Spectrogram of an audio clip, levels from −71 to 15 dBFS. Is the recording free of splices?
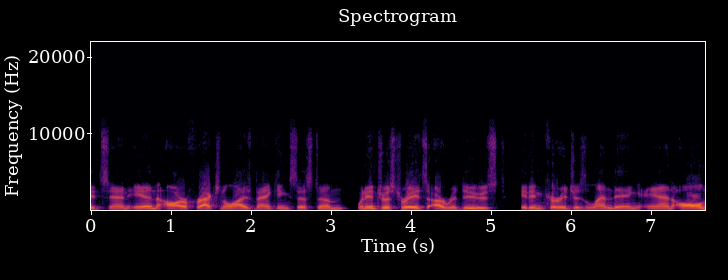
no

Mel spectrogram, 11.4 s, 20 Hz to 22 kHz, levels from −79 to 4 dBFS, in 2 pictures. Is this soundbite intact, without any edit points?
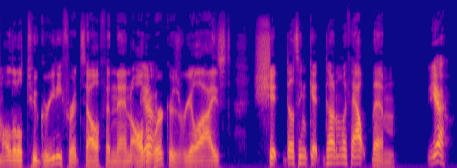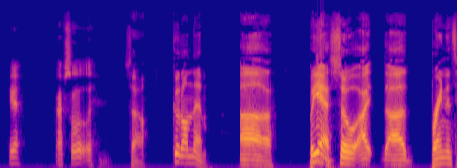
yes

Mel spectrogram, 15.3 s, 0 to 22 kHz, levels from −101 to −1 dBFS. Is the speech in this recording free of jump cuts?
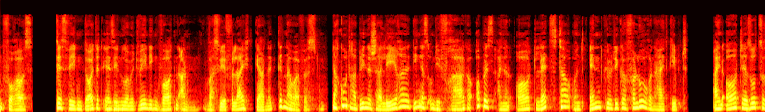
no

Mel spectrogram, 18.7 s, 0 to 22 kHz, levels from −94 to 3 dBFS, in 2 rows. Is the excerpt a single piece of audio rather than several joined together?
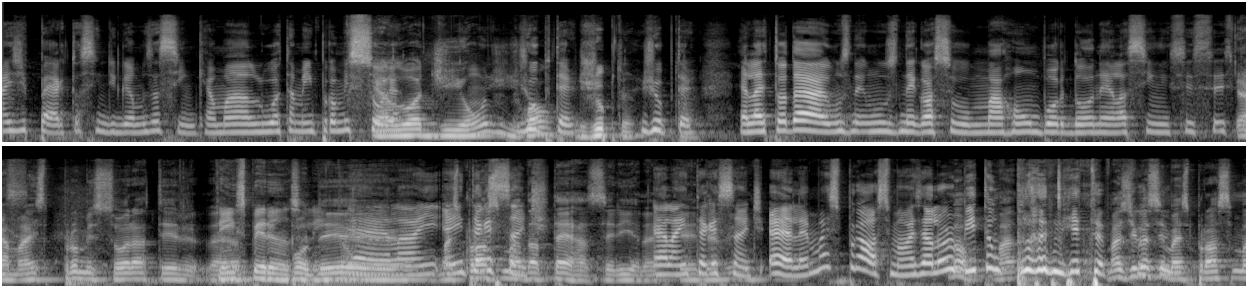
yes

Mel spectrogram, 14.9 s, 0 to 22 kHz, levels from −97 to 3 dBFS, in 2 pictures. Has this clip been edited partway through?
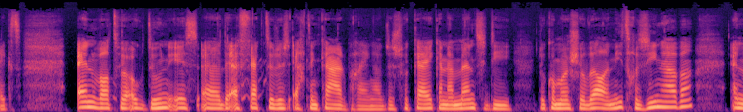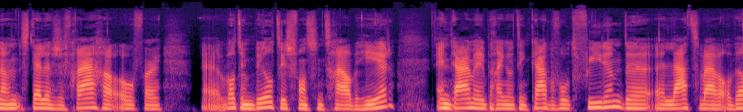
no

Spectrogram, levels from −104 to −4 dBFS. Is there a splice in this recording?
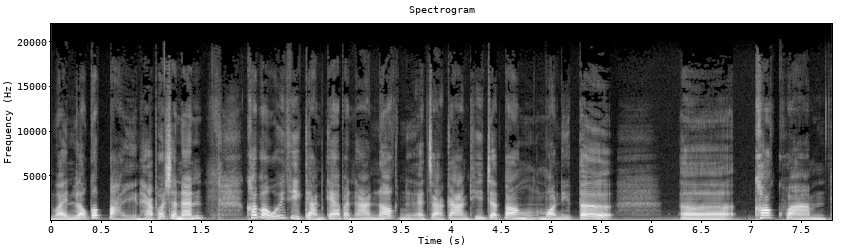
yes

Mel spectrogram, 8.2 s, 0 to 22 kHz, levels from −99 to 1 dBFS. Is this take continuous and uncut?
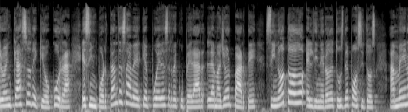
yes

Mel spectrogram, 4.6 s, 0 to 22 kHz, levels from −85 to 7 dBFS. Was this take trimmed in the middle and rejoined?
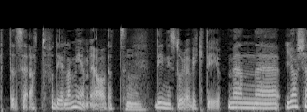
yes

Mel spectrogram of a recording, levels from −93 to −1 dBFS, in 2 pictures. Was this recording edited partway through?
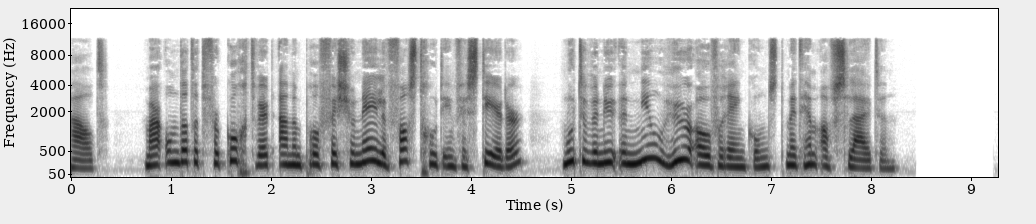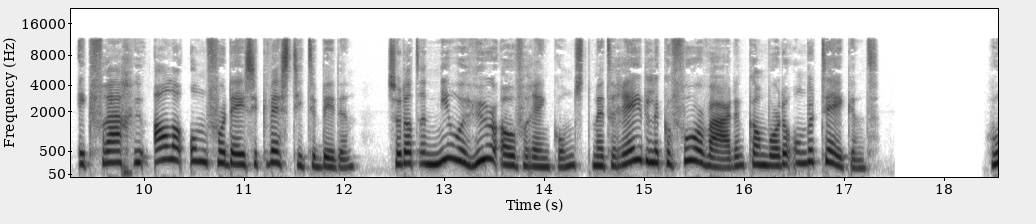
no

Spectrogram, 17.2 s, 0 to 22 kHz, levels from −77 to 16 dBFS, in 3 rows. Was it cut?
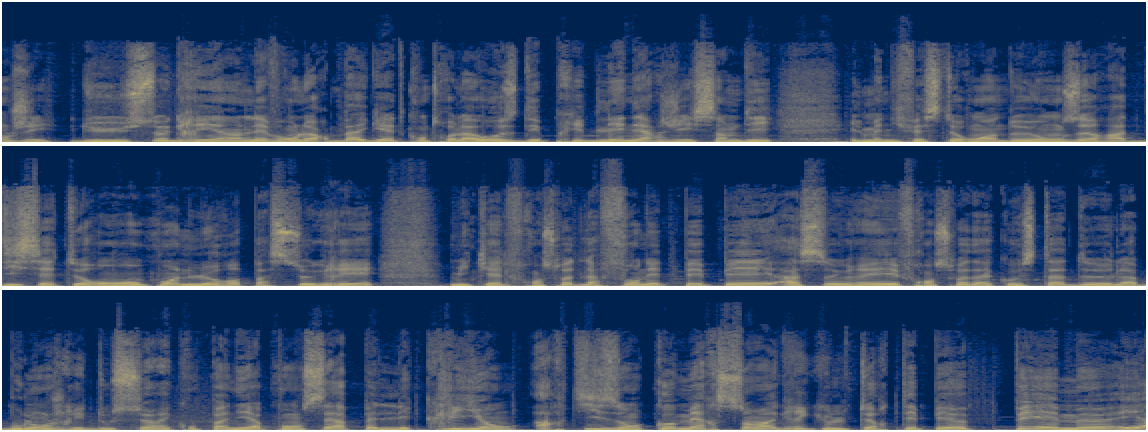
no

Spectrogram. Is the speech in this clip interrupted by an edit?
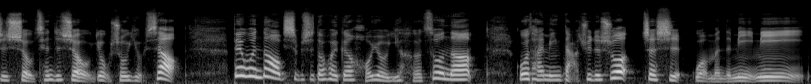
yes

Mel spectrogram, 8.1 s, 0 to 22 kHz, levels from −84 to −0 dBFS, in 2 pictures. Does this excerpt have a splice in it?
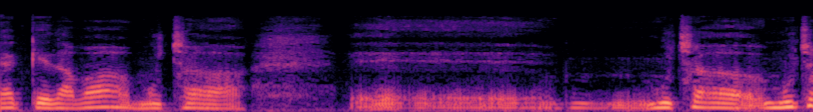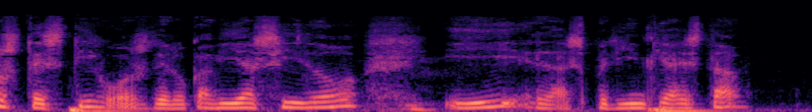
no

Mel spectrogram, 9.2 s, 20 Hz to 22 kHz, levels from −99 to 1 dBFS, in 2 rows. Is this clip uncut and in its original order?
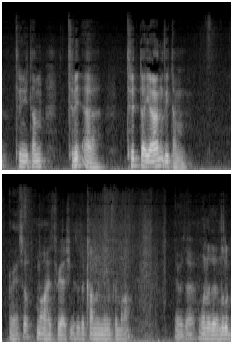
no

